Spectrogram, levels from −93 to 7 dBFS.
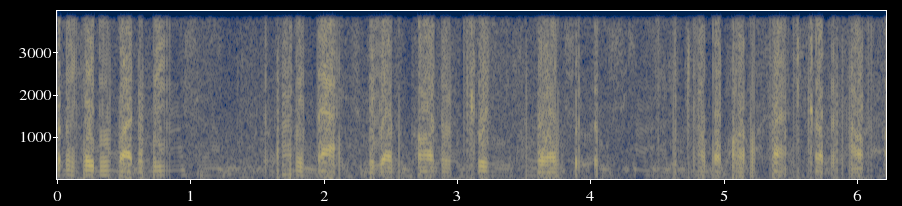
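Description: From start to finish the speech is harsh and gritty, with hiss filling every pause, the sign of mu-law and A-law mixed up: A-law telephone samples are read as mu-law, scrambling levels and lifting near-silent samples. Unlike clipping, quiet gaps distort too, within the normal 4 kHz telephone band.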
